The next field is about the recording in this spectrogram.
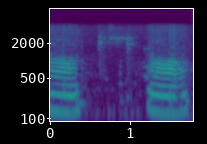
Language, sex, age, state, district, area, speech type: Manipuri, female, 60+, Manipur, Kangpokpi, urban, conversation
